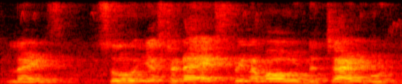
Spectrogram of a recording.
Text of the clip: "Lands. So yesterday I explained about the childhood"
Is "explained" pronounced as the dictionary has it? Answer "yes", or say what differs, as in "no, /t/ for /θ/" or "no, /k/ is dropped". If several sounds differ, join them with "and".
no, /d/ is dropped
